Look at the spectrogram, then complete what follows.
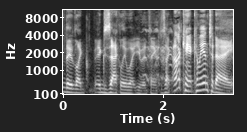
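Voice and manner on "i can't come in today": high, exaggerated put-on southern AI drawl. Describing a super southern AI voice to the other speaker, giving an example line. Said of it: "super fucking southern one".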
